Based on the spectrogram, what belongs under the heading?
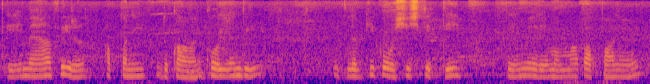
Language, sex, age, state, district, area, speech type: Punjabi, female, 30-45, Punjab, Gurdaspur, urban, spontaneous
